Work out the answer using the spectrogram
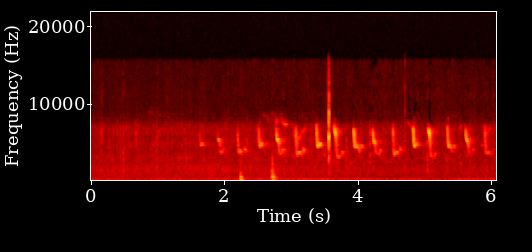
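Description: A small songbird repeating a fast series of short, high chirped notes, about three a second, starting about a second and a half in. Two sharp knocks sound close together a little after two seconds, over a steady low rumble.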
